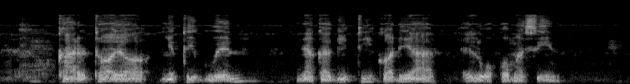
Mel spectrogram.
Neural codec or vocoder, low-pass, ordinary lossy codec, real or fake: vocoder, 22.05 kHz, 80 mel bands, HiFi-GAN; none; none; fake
